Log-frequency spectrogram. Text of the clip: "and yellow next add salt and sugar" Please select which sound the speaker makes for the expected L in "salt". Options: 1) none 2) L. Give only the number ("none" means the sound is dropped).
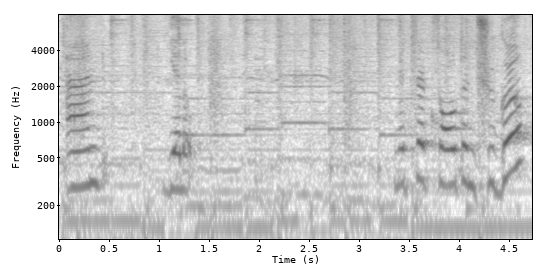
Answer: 2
